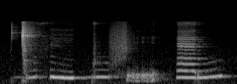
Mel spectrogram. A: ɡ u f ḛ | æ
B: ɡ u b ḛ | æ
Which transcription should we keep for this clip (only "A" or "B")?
A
